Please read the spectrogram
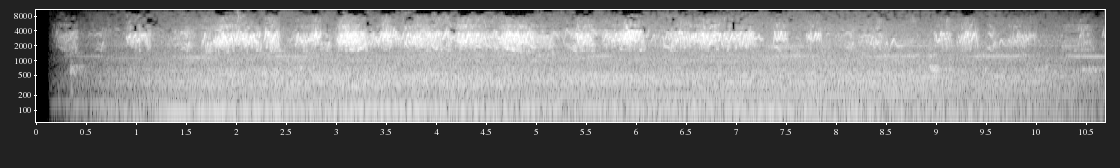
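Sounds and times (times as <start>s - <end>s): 
bird song of bright chirps and trills: 0.2s - 10.6s.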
